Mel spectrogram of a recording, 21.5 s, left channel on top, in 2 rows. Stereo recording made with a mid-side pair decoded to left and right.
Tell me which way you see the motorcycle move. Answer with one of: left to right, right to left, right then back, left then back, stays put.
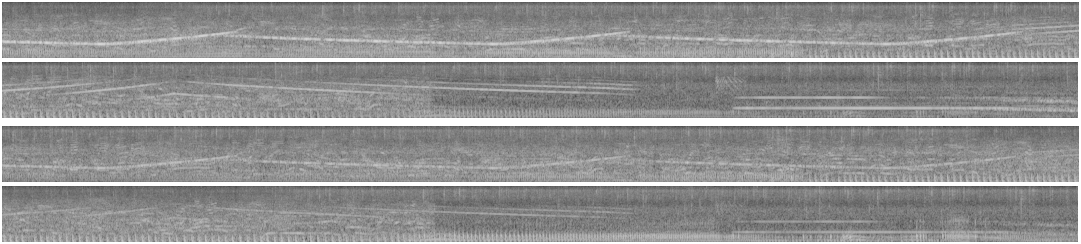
left to right.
